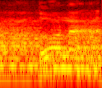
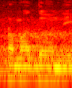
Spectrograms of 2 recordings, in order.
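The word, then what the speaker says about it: رمضان: Maka bacanya ada yang Ramadona, ada yang Ramadoni. Ini betul semua.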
